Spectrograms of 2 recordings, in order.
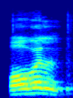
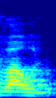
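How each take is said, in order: First: It is said as two syllables, vo-vel. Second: It is said with a glide, vow-ul. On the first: The speaker calls it wrong. "इसको कई पढ़ते हैं वोवल" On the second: The speaker calls it right. "इसको बोलते हैं वाउल"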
